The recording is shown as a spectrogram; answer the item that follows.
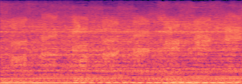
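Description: Experimental electronic synthesizer drone: a dense stack of steady low tones, with a rapid flutter coming into the bass less than a second in, under a noisy upper layer.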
